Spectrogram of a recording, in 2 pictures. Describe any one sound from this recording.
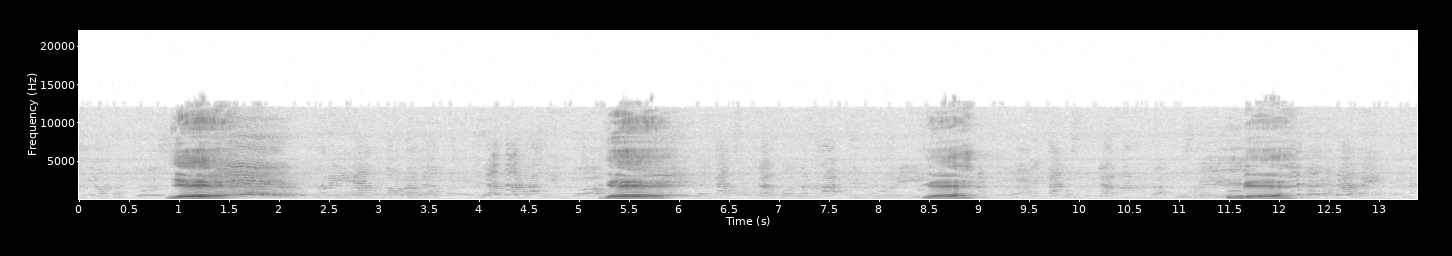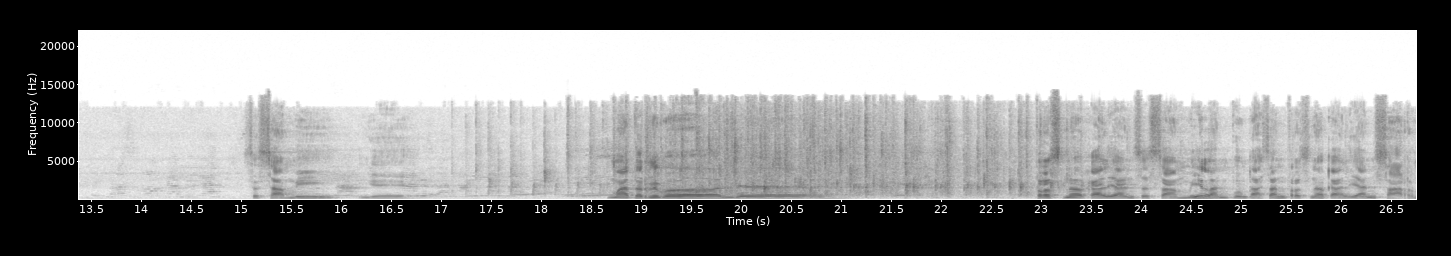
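A woman sings through a loudspeaker, in drawn-out phrases with pauses between them.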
